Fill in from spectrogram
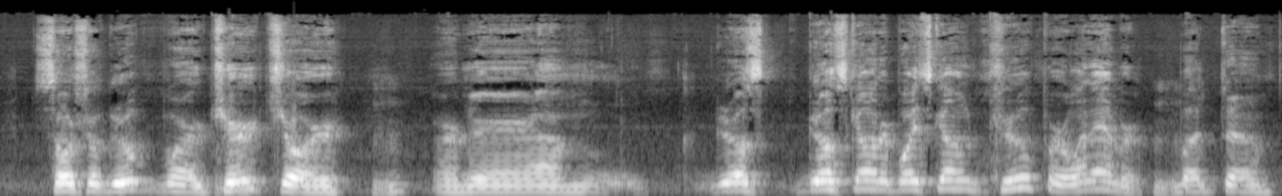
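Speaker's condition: Spastic cerebral palsy; present from birth, uses wheelchair, tight joints and legs, startles at loud noises, missed school year for surgery; worries about stuttering on some words, had speech therapy in school

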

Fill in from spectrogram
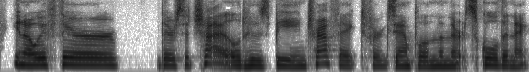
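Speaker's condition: No condition

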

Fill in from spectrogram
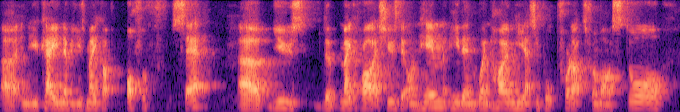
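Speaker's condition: No condition

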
